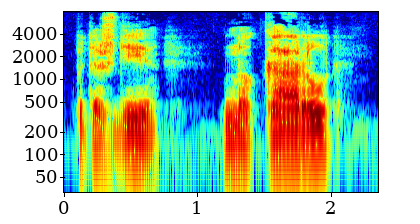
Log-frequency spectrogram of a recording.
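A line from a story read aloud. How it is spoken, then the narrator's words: Exclamation. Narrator (Russian): воскликнул я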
